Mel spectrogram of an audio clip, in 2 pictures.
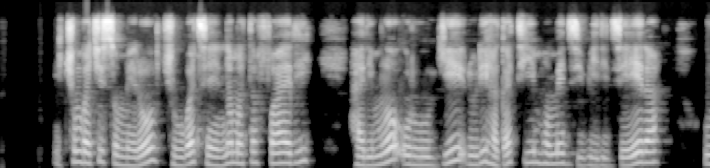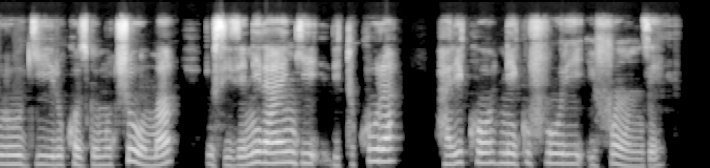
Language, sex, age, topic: Rundi, female, 36-49, education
